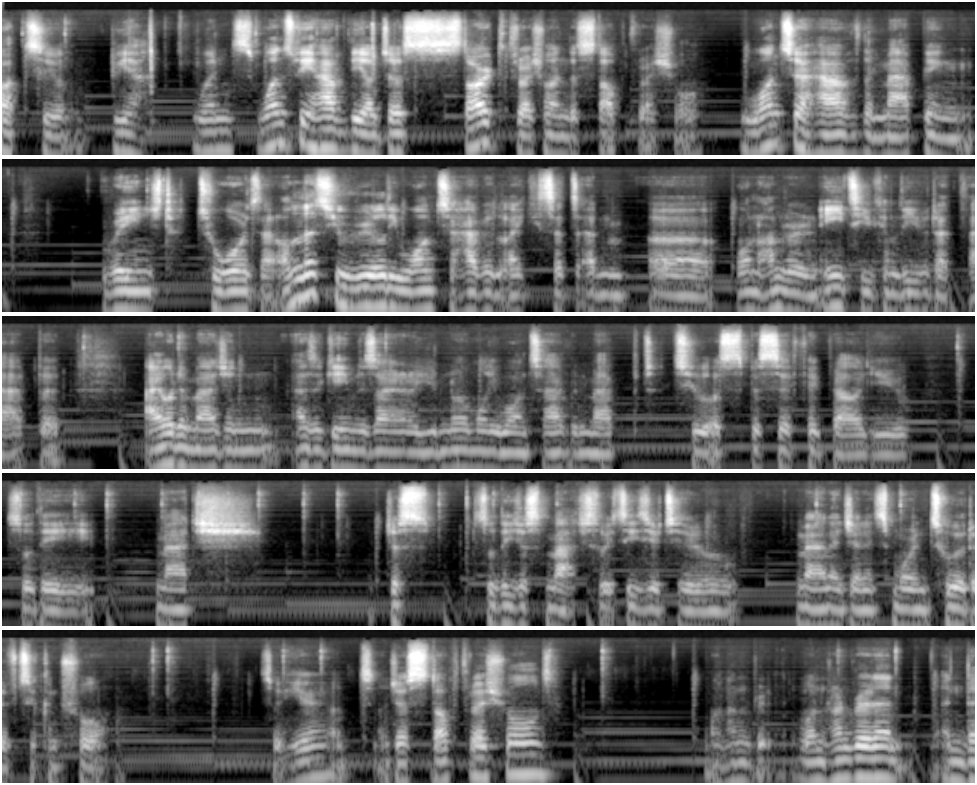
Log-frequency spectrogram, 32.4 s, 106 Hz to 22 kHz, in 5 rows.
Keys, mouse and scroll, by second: 0.4 click, 1.0 ctrl+c, 1.2 ctrl+v, 1.9 click, 2.3 shift+click, 2.4 d, 2.7 middle click, 2.8 middle click, 2.8 middle click, 3.3 right click, 3.5 middle click, 7.1 click, 7.5 click, 14.1 click, 15.5 click, 19.5 click, 20.1 click, 20.7 click, 21.1 click, 21.7 click, 22.7 click, 23.4 click, 25.4 click, 27.0 click, 28.0 click, 29.9 click, 31.9 click.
